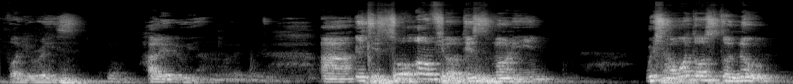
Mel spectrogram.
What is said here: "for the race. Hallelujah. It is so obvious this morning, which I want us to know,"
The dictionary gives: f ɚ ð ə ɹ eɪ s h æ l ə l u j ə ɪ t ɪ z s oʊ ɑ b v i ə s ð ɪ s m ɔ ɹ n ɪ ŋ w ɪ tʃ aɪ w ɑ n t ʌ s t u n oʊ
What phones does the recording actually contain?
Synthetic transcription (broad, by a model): f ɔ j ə ɹ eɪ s h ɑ l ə l u j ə ɪ t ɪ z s oʊ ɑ v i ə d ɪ s m ɔ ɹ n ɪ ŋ w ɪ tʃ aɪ w ɑ n t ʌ s t u n oʊ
